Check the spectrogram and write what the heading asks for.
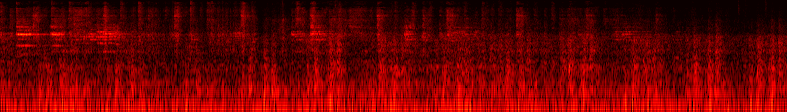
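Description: KRL Commuter Line electric train running on the rails: a steady low rumble with irregular clicking of the wheels over the track.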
